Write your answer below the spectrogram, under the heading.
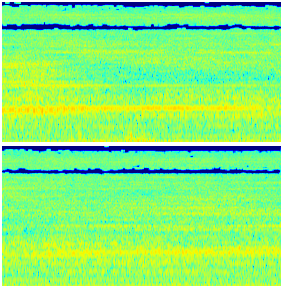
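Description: Farm machinery engine running steadily: a low rumble with a steady whine above it.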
